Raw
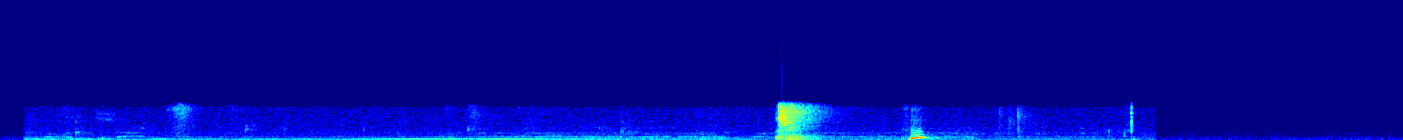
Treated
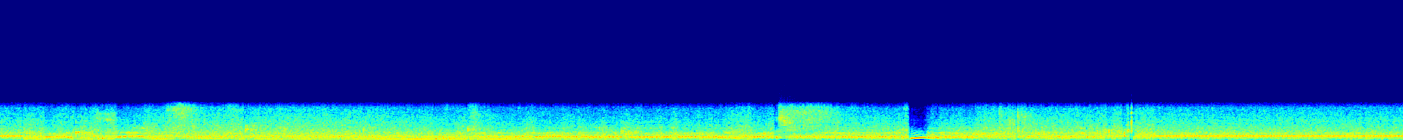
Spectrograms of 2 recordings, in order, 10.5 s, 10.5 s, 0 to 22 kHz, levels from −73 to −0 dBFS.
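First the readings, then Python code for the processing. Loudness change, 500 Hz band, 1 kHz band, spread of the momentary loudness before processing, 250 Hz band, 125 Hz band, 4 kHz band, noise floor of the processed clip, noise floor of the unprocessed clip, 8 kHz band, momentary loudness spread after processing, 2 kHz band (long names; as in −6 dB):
+7.5 dB, +14.0 dB, +25.5 dB, 22 LU, +12.0 dB, +6.0 dB, +6.0 dB, −26 dBFS, −63 dBFS, can't be measured, 1 LU, +17.0 dB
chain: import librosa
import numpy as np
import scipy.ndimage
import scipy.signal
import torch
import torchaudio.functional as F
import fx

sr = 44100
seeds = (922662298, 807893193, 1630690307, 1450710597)

p1 = scipy.signal.sosfilt(scipy.signal.butter(2, 530.0, 'highpass', fs=sr, output='sos'), x)
p2 = fx.high_shelf(p1, sr, hz=2400.0, db=-11.5)
p3 = 10.0 ** (-26.5 / 20.0) * np.tanh(p2 / 10.0 ** (-26.5 / 20.0))
p4 = p2 + (p3 * librosa.db_to_amplitude(-6.0))
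p5 = p4 + 10.0 ** (-64.0 / 20.0) * np.sin(2.0 * np.pi * 710.0 * np.arange(len(p4)) / sr)
p6 = fx.air_absorb(p5, sr, metres=110.0)
y = fx.env_flatten(p6, sr, amount_pct=100)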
